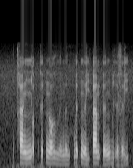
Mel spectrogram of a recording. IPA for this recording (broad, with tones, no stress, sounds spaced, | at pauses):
t̪ʰ a˧ ŋ ɲ ɔ˦˥ t̚ k ə˦˥ t̚ n ɔ˨˦ ɣ ṳ˨˩ ə̯ m ə̤˨˩ w h w ə˦˥ t̚ ŋ ə˨˦ j ʔ a˧ m ʔ əː˨˦ ŋ ɓ ɨ˧˩ ə̯ z ə̰˧˥ j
